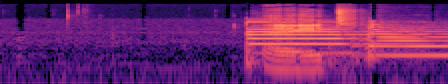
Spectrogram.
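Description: Clean Telecaster-style electric guitar: quiet for about a second, then a picked note, then a second, lower note near the end that rings on. These are notes from a country chicken-pickin' lick in A.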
